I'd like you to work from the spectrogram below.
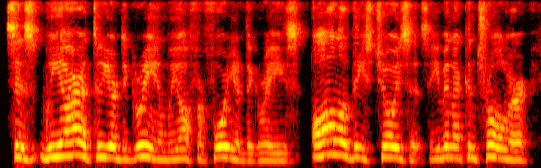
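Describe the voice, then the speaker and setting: At a meeting, a man acting as a college program instructor gives a casual slide presentation, stumbling through it and repeating or restarting phrases. His voice is high, and the recording quality is rough.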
